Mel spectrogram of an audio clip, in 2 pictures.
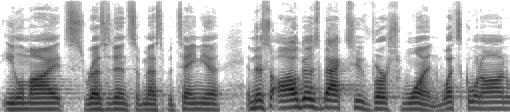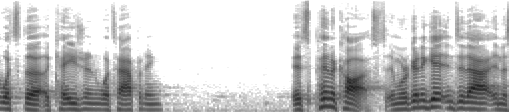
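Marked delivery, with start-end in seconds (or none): none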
